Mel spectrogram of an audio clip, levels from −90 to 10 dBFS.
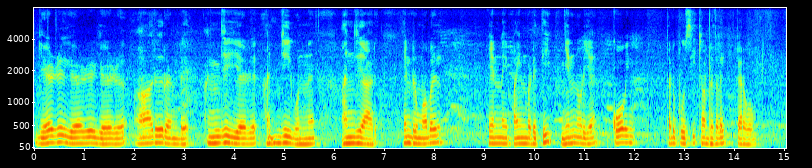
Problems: background conversations at intervals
